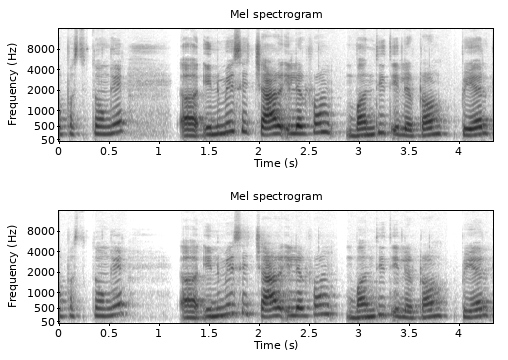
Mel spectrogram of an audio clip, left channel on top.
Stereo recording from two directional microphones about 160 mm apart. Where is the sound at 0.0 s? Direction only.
45° left (ahead or behind).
